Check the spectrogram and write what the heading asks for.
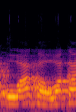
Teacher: ओठ खुलता है लिप्स तो व का उच्चारण होता है दंत और ओठ से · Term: दंत ओष्ठम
